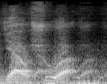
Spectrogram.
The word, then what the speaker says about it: Yahushua: Si reemplaza la letra más reciente J en nombre de la Joshua o la Y original, tiene la pronunciación de Yahushua.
